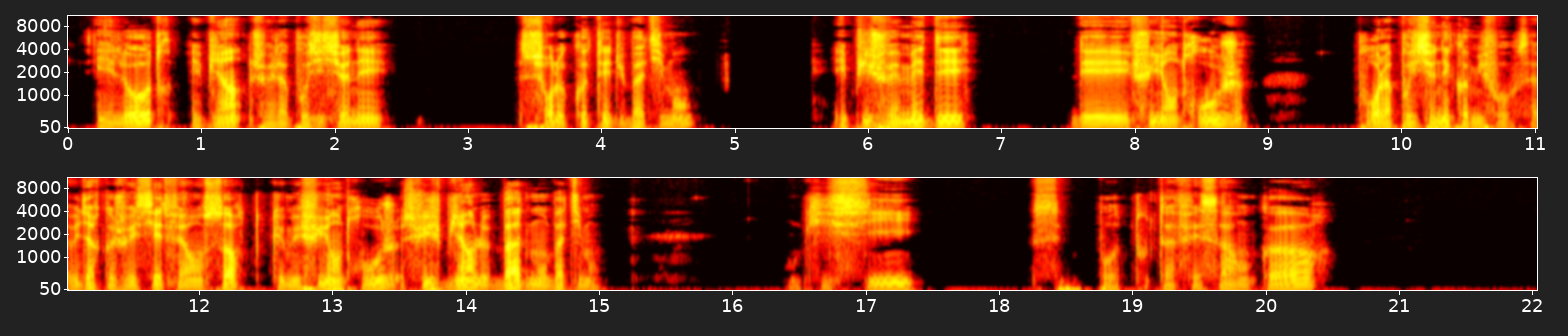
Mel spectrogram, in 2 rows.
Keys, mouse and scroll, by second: 0.5 scroll down 2, 3.7-7.1 drag, 9.1-22.0 drag.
